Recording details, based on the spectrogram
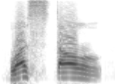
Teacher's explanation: کو پھر پڑھیں گے وستغفر، اور فا کے بعد را ہے، را کو باریک پڑھیں گے کیونکہ را کے اوپر جزم ہے اور اس سے پہلے زیر ہے ، تو جب را کے اوپر جزم ہو اور اس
